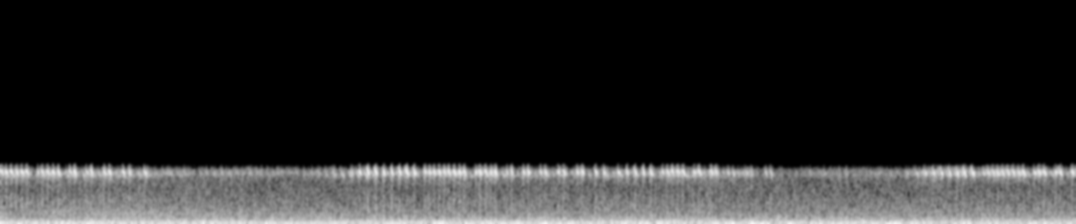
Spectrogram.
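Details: Emma field cricket giving continuous high-pitched pulsed chirps, with two louder bursts of fast, even trilling separated by a quieter stretch, all over a steady low-frequency rumble.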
